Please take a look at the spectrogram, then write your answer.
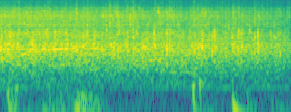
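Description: An audience at a show claps steadily for the vocal group, a dense, even wash of many hands with no single claps standing out, holding at the same fairly loud level throughout with no voices heard.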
